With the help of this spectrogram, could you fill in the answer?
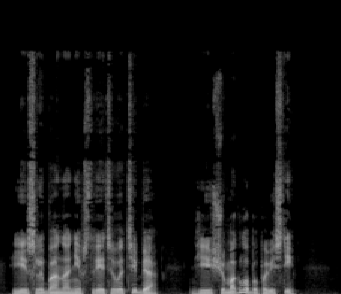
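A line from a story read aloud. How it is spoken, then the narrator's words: Trembling voice. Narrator (Russian): дрожащим голосом добавил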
